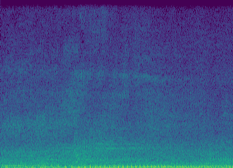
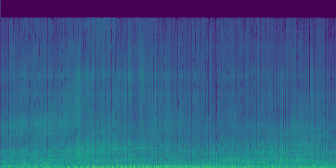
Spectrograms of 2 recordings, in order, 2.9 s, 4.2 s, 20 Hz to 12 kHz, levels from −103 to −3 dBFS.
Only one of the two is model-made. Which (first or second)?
second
